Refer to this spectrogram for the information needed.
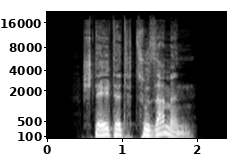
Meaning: inflection of zusammenstellen: 1. second-person plural preterite 2. second-person plural subjunctive II
- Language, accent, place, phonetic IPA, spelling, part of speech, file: German, Germany, Berlin, [ˌʃtɛltət t͡suˈzamən], stelltet zusammen, verb, De-stelltet zusammen.ogg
